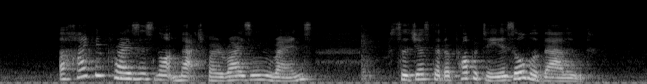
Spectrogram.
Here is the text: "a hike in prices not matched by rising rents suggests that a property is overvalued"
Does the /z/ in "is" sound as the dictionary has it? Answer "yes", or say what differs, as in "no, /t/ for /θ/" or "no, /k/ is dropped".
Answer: yes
